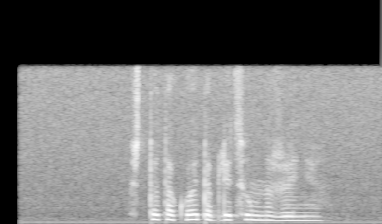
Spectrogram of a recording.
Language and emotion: Russian, neutral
